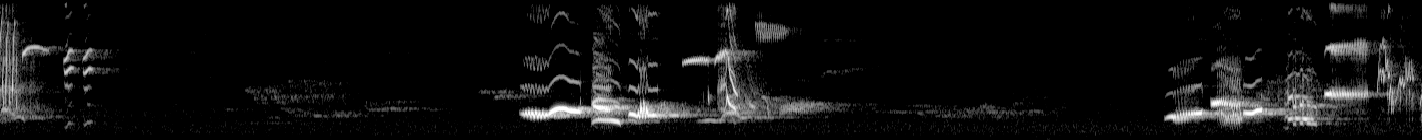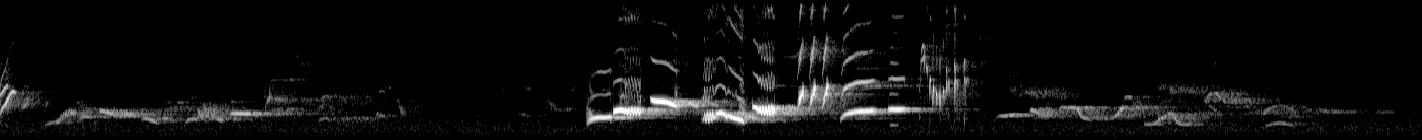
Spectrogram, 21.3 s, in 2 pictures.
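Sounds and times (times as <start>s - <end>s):
common blackbird singing: 0.0s - 0.8s, 3.8s - 6.4s, 8.8s - 13.7s, 14.8s - 20.8s.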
